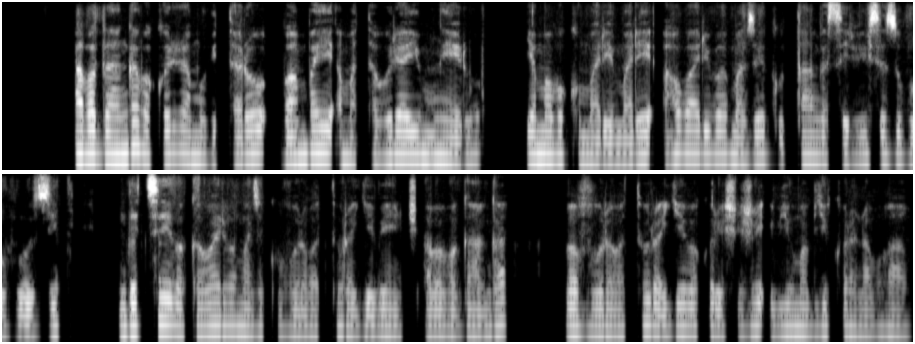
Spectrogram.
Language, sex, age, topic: Kinyarwanda, female, 25-35, health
